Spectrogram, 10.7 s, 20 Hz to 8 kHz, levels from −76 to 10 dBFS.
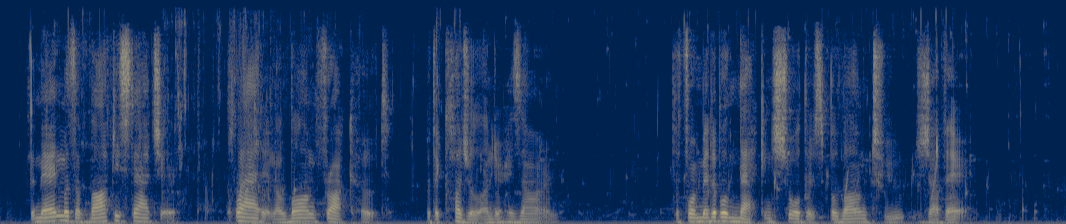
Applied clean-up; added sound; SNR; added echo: neural separator model SepFormer DNS4.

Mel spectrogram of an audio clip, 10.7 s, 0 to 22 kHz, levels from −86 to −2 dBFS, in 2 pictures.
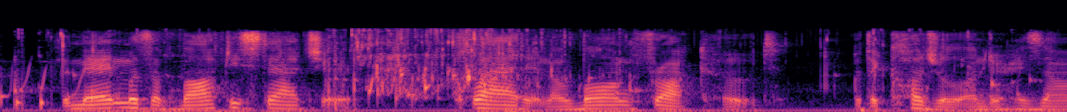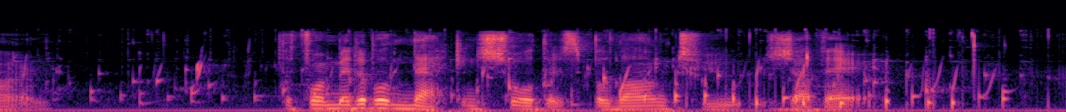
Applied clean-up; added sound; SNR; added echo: none; Liquid; 9 dB; none.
